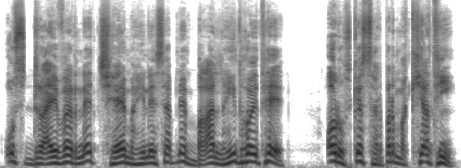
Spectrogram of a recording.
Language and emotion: Urdu, disgusted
